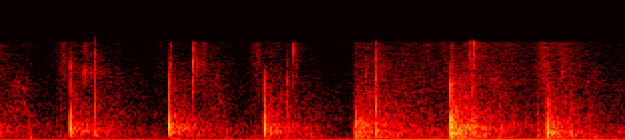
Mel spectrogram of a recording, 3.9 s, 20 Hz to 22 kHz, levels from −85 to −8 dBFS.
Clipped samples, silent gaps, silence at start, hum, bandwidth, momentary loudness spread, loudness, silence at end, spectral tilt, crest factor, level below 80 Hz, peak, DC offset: under 0.1%; none; 0 s; none; 7 kHz; 13 LU; -44 LUFS; 0 s; -4.5 dB/octave; 30 dB; -62 dBFS; -14 dBFS; under 0.1%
